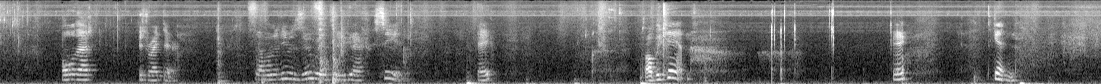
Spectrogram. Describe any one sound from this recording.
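A young boy talks calmly close by.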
